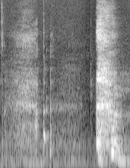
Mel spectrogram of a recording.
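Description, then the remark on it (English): A man's single loud throat clearing, a rough raspy burst lasting about a third of a second, preceded by a couple of faint breathy clicks against quiet background hiss. “He had to clear his throat for that one, guys.”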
